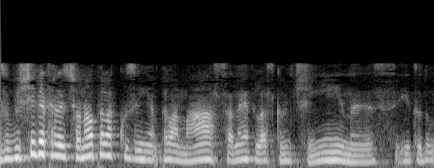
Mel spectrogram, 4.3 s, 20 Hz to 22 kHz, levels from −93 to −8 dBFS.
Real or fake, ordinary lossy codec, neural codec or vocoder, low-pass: real; MP3, 32 kbps; none; 5.4 kHz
